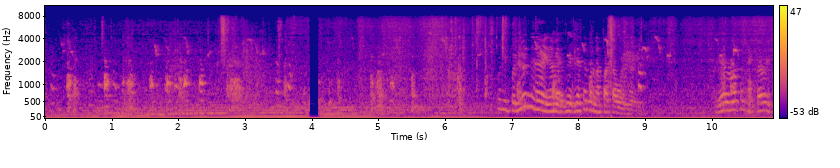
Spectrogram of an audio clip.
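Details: A rooster beside his hens gives soft clucks and short calls, then a long, wavering harmonic crow and the start of another crow, with faint background voices.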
